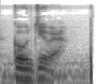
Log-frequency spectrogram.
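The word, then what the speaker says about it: ゴジラ: And that is about Godzilla, or as he pronounces it, Gojira, which is his Japanese, the way the Japanese version of how it's supposed to be said. Not Godzilla, Gojira.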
